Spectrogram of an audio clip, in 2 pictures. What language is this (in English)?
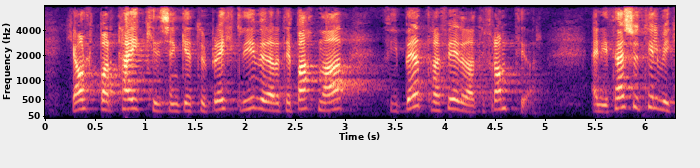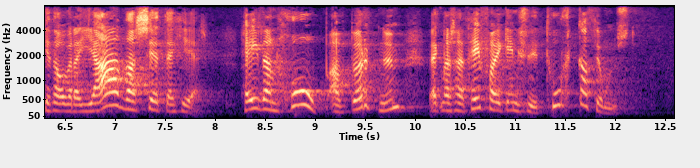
Icelandic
